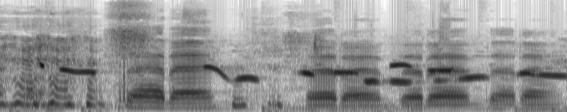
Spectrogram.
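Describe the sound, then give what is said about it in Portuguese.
A bright whistled tune, a run of short melodic notes rising and falling in a bouncy rhythm, close and fairly loud, with a fuller tonal backing underneath and no talking. “Mais uma vez assobiando na verdura.”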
